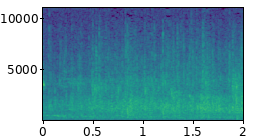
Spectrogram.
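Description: Audience applauding, an even spread of clapping that grows slightly louder.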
